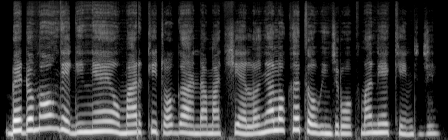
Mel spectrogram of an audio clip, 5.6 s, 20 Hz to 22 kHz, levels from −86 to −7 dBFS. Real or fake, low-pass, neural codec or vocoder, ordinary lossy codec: fake; none; codec, 44.1 kHz, 3.4 kbps, Pupu-Codec; none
